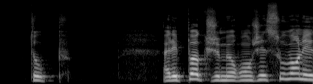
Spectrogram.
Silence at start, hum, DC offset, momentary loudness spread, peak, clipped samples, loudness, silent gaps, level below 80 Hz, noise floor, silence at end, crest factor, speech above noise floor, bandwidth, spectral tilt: 0.3 s; none; under 0.1%; 10 LU; -6 dBFS; under 0.1%; -25 LUFS; none; under -90 dBFS; -68 dBFS; 0 s; 20 dB; 44 dB; 19 kHz; -4.5 dB/octave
